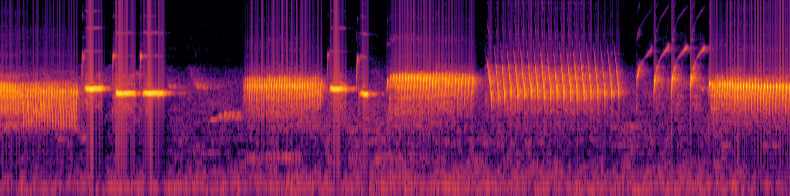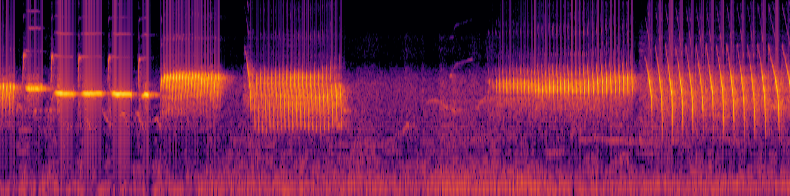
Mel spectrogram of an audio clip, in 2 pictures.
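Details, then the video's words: Canary singing in separated phrases, intended for bird tutoring: short buzzy trills alternate with quick clicking notes and brief whistles, broken by short pauses, ending in a fast rattling trill. "Kenari Gacor Panjang Ngerek Ngerol Nembak Mantap Buat Masteran dan Pancingan | Bird Singing"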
